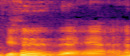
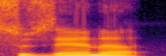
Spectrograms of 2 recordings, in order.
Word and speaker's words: Suzanna: holy sh just saying my name's not Suzanne it's not Suzanne it's Susanna and then you you explain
